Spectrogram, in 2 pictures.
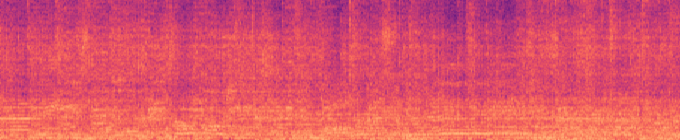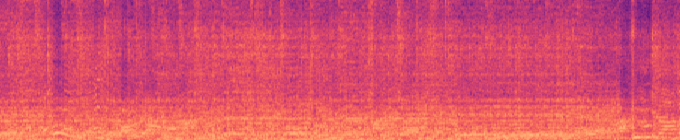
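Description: Live stage-show music: a band with drums and singers performing a musical number, loud and steady.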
